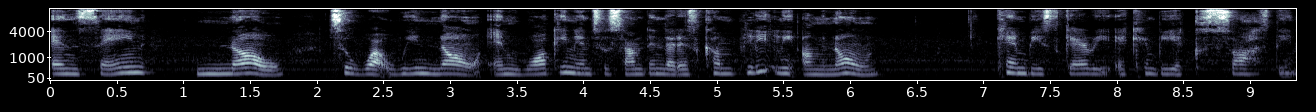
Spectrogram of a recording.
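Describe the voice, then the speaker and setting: Speech comes at a fairly slow pace with a Spanish accent. The voice is somewhat breathy, and the intonation stays fairly even. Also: woman. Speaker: faith video creator. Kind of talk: devotional talk. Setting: in bed at home.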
